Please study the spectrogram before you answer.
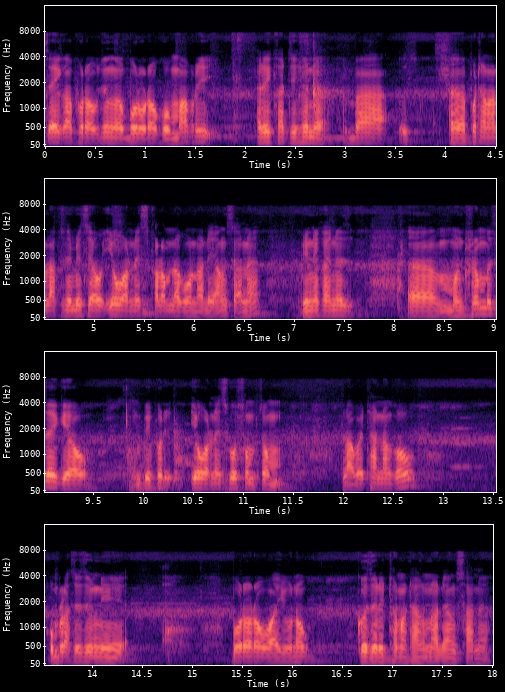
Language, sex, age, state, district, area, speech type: Bodo, male, 30-45, Assam, Chirang, rural, spontaneous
